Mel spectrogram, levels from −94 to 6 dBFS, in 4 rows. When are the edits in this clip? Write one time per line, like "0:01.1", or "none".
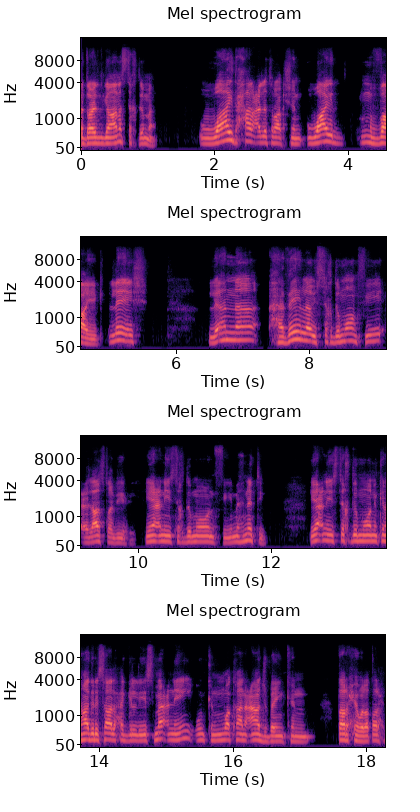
0:07.3
0:10.0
